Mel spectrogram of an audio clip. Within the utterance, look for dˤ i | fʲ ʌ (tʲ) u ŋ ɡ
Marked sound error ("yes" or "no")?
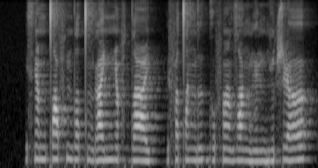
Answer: yes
